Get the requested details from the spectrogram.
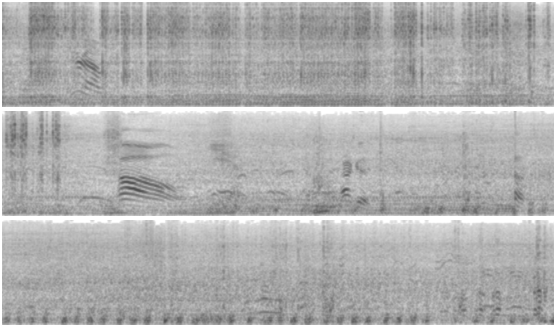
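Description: Mud splashes and squelches under spinning tyres.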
